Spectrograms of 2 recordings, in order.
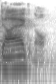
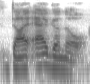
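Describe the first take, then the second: First: The word is said with three syllables. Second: The word is said with four syllables. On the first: The speaker calls it wrong. "Most people say diagonal" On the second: The speaker calls it right. "It's four syllables"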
